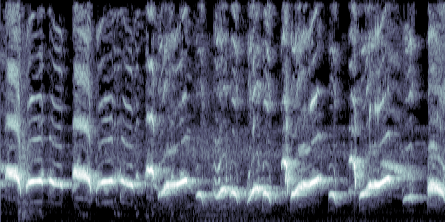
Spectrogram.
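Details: Loud, clear Hwamei song, full of varied phrases: sweet slurred whistles, stepping down and then climbing in rippling phrases with short breaks.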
